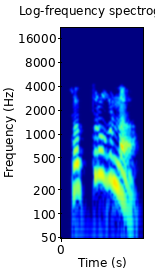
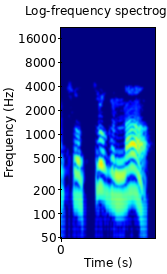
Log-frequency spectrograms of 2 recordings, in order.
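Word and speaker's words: शत्रुघ्न: बोला जा सकता है क्या बोला जा सकता शत्रुगन शत्रु नहीं होंगे शत्रु शत्रु ना जैसे राम के छोटे भाई नहीं थे शत्रु अ शत्रुघन शत्रुघन नहीं भाई शत्रुघन संस्कृत उच्चारण करो ठीक है सर माने व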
